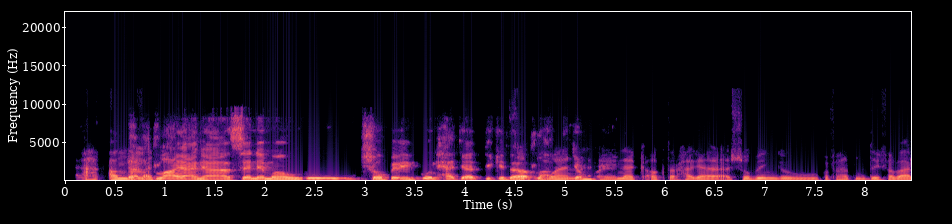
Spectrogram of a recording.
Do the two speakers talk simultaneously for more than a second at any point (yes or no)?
yes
